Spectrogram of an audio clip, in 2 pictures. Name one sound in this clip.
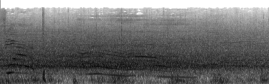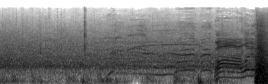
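A large crowd cheers and roars steadily in an arena.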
